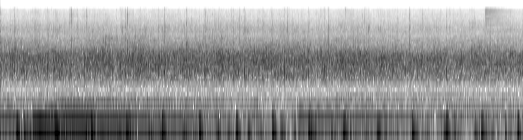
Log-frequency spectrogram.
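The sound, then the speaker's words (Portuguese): An audience applauds steadily, a dense wash of many hands clapping at an even level throughout, with no voices rising above it. “Vamos aplaudi-lo bem forte.”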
